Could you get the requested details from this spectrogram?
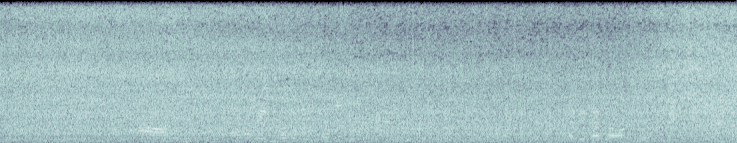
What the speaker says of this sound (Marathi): हा बघा हा आहे आपला रिव्हर्स वॉटरफॉल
